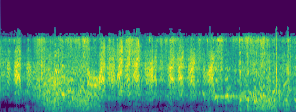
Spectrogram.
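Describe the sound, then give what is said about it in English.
A man imitates a vicious dog, snarling and growling in rough, rapid bursts for several seconds, fairly loud on a muffled, old-sounding recording. “A suspicious dog like this. Or a vicious dog like this.”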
